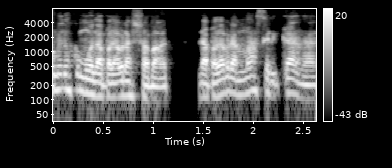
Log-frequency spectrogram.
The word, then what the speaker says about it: Shabbat: Porque de hecho los en una parte de los judíos, en la parte de Francia y España se le al Shabbat como no podía pronunciarlo igual que en el norte de Israel no podía pronunciar bien a Shin era sin sabat.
